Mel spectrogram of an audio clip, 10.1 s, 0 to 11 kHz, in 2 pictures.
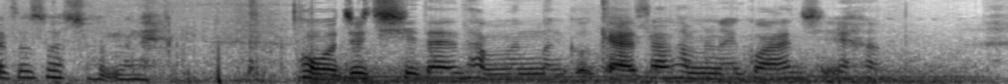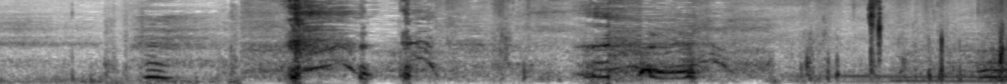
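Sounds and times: person clearing throat: 6.4s - 7.2s.

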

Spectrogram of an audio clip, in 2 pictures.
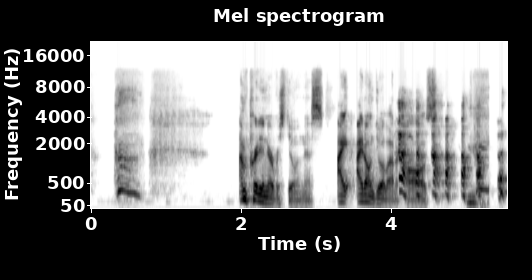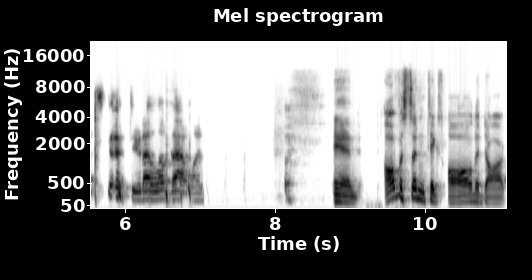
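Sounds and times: man sighing: 0.3s - 1.4s.

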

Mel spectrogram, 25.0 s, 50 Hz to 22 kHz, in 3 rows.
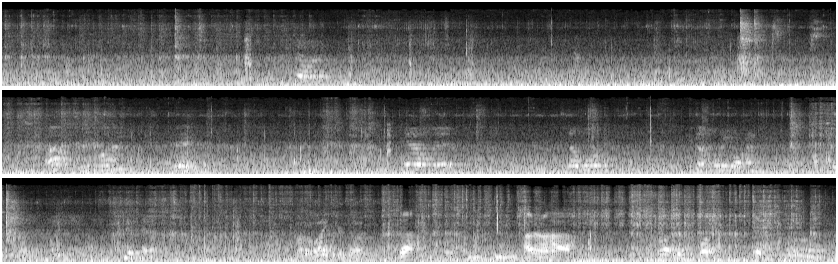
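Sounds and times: indistinct voices: 0.0s - 25.0s.

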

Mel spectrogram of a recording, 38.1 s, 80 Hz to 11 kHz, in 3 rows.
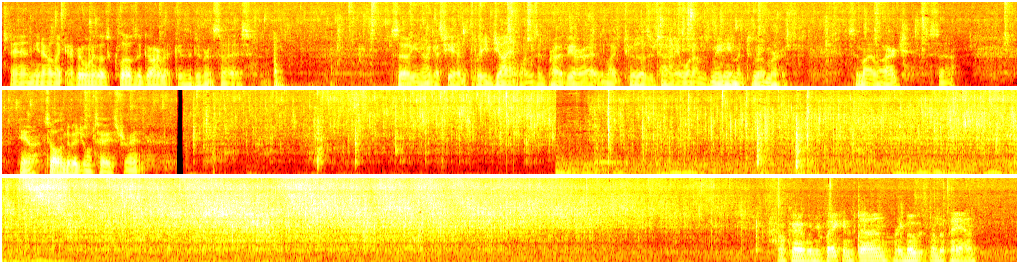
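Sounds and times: bacon sizzling in a pot: 0.0s - 38.0s.

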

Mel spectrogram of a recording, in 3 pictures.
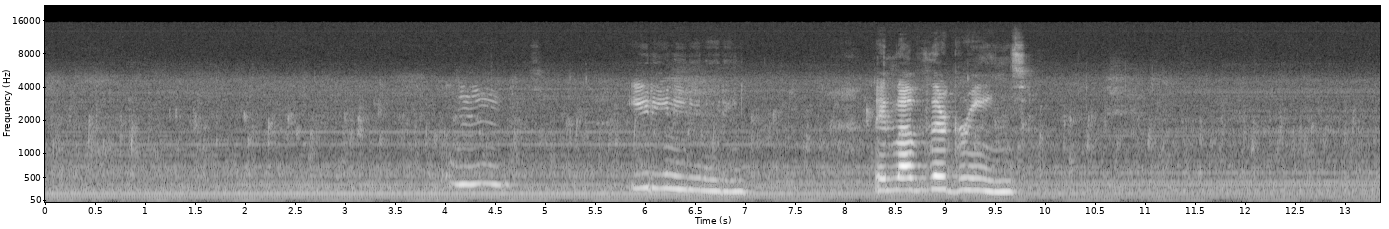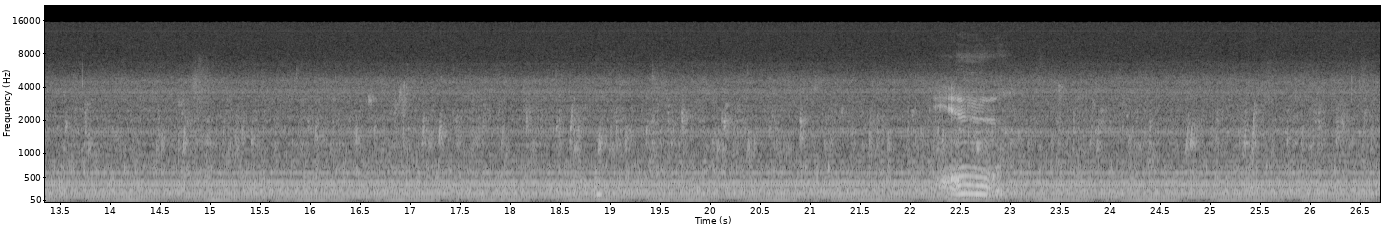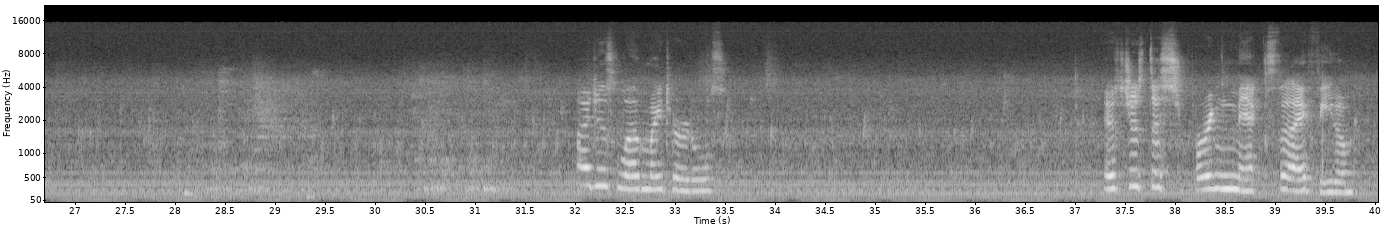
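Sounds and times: moving water: 0.0s - 40.0s
water pump humming: 0.0s - 40.0s.

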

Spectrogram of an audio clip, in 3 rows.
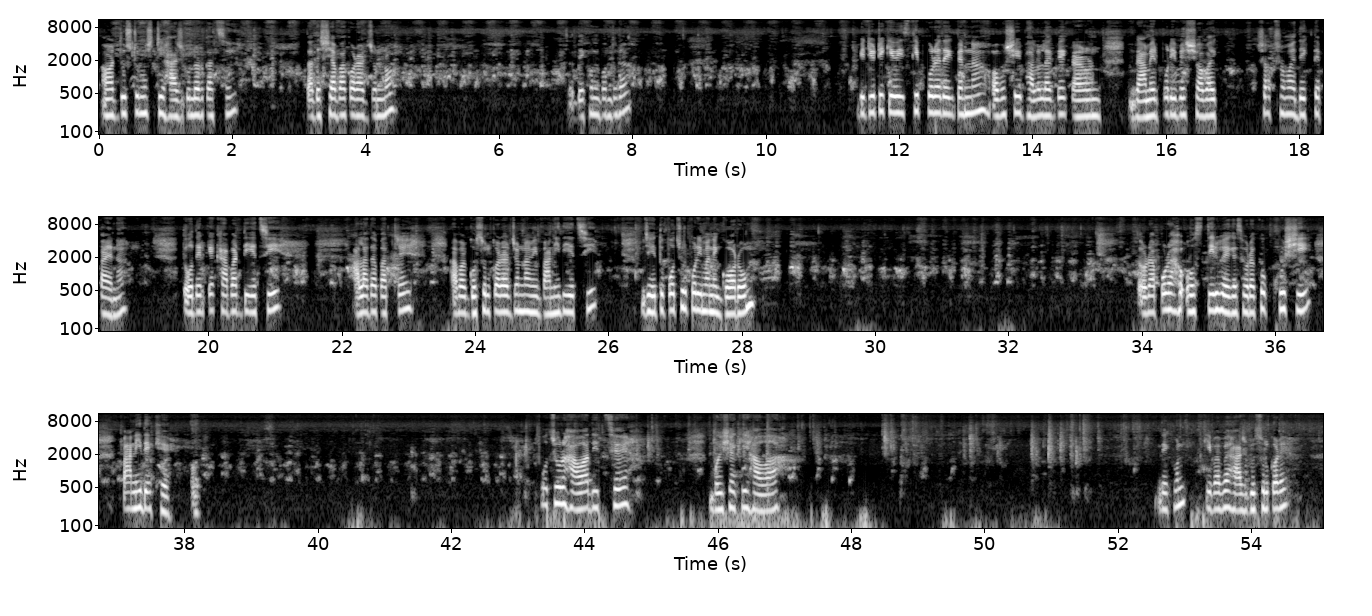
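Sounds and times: poultry calling softly: 0.0s - 15.4s, 16.2s - 17.8s, 18.8s - 24.6s, 25.8s - 55.0s
soft duck calls: 25.8s - 35.2s
rustling in dry leaves: 48.4s - 55.0s.

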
